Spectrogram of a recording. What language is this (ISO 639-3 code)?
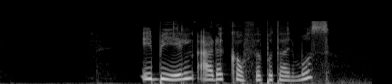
nor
